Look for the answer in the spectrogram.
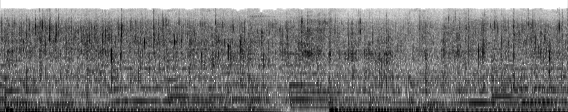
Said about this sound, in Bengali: এবার কিছুক্ষণ ভেজে নিয়ে মাংসগুলোর গায়ে এরকম ঝলসানো একটা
